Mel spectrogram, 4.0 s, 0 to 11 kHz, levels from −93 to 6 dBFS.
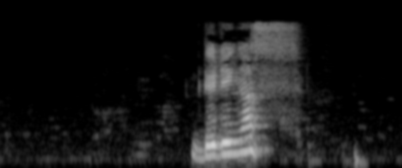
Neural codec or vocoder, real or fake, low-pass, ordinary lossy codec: none; real; 7.2 kHz; AAC, 32 kbps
